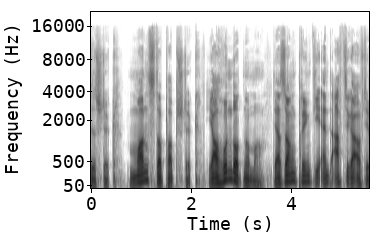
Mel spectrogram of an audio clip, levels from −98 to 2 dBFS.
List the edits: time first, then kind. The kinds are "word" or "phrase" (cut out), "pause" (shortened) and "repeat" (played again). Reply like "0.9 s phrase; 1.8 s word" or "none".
2.3 s pause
